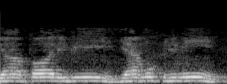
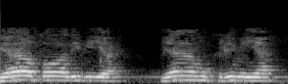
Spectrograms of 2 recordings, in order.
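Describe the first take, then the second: First: The final y sounds have no vowel after them. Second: The final y sounds are followed by an a. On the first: "إما أن تسكن الياء فتقول" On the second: "وإما أن تفتحها فتقول ... بالفتح"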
